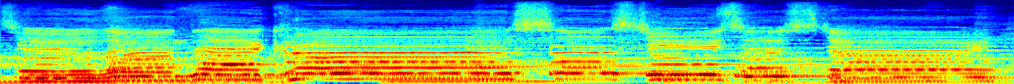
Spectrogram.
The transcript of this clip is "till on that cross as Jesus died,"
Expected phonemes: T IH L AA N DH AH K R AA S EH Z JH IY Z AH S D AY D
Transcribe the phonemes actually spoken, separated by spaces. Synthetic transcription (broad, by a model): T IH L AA N DH AH K R AA S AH S JH IY Z AH S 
